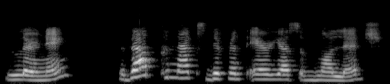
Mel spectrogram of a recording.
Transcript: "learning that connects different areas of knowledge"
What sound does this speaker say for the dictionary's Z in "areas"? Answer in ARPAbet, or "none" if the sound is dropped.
S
